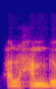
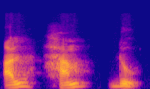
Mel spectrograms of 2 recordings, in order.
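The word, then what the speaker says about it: الحمد: यहाँ लाम पर जब भी कुरान करीम में जज़म होगी कहीं भी अरबी में, तो उसको लंबा नहीं करना, उस पर स्टे नहीं करना, अल नहीं होगा। और ना ही मीम साकिन यहाँ पर अल्हम्दु में भी आवाज़ लंबी होगी, 1 सेकंड इजहार का रूल होगा। अल्हम्दु, दू की आवाज़ भी लंबी नहीं करेंगे, अल्हम्दु। तो ये है इसका सही तलफ़्फ़ुज़।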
